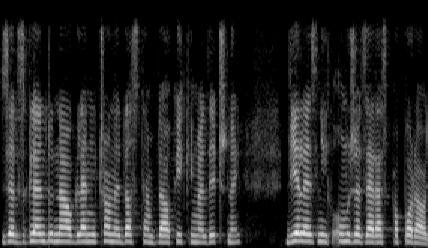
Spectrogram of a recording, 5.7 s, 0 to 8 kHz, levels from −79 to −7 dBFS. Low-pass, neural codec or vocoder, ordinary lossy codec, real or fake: 7.2 kHz; codec, 24 kHz, 0.9 kbps, WavTokenizer, small release; none; fake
